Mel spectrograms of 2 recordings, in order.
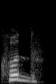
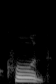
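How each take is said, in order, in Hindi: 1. स्वर छोटी "u" ध्वनि है। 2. स्वर लंबी "oo" ध्वनि है। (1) "खुद पढ़ना है इसे" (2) "बड़े ऊ की मात्रा मान के चलो ... दैट इज रॉन्ग"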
